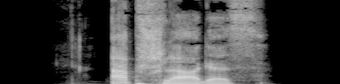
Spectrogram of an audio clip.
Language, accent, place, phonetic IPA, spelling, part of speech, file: German, Germany, Berlin, [ˈapʃlaːɡəs], Abschlages, noun, De-Abschlages.ogg
- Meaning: genitive singular of Abschlag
